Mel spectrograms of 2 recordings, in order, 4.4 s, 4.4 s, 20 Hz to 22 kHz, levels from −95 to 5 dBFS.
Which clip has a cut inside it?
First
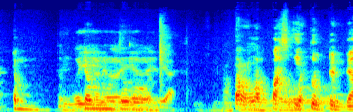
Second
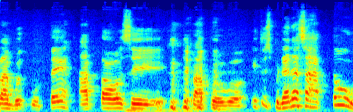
first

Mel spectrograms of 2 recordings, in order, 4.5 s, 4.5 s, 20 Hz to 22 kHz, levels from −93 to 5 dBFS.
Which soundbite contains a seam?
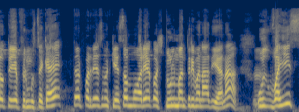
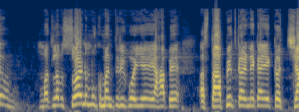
first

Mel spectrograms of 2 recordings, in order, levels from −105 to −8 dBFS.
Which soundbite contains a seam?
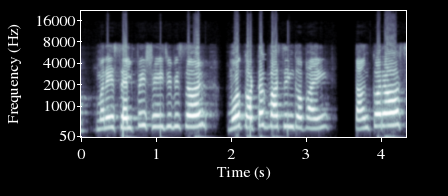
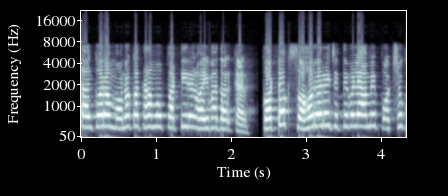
second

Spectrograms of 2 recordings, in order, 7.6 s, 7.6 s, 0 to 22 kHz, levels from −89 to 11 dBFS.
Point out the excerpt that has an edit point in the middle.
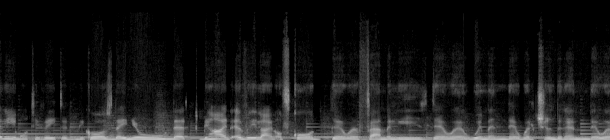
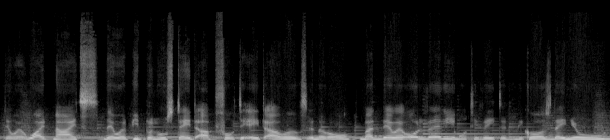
second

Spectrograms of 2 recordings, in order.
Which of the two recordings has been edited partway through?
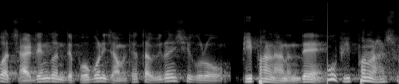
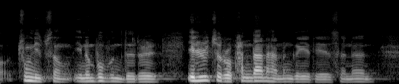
first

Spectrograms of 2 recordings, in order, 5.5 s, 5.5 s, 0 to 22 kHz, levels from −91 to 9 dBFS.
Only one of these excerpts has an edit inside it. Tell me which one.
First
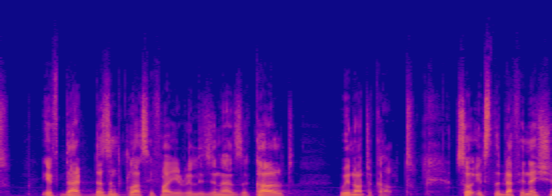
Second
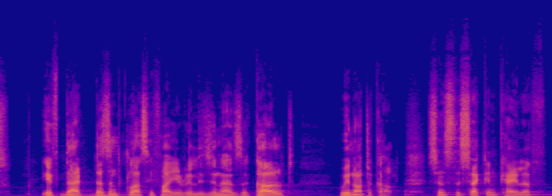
second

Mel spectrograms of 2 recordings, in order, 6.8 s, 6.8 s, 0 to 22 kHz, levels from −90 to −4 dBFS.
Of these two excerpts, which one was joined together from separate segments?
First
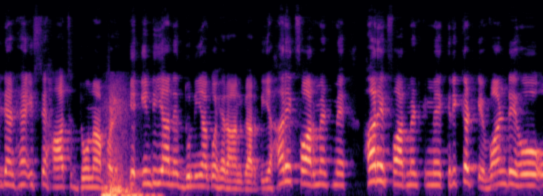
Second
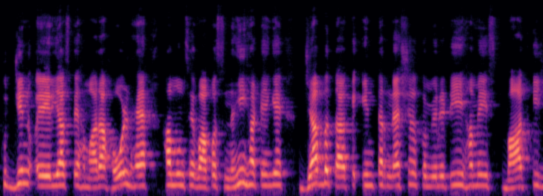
first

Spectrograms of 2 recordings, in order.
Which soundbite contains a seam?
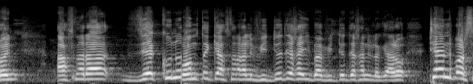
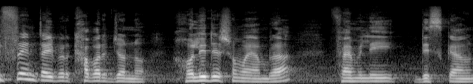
first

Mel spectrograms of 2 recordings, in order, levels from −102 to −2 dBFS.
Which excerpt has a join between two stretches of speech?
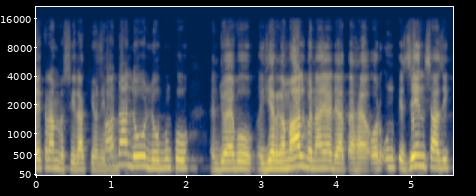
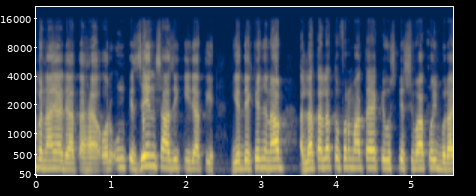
first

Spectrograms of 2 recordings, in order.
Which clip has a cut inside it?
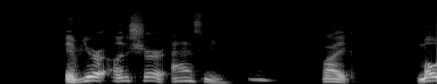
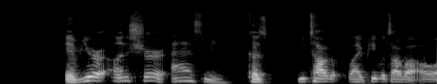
second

